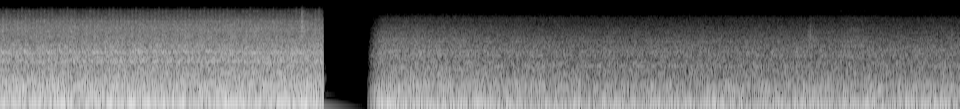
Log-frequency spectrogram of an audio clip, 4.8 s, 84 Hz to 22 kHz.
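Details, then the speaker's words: Chevy Express V8 van idling after an exhaust manifold repair. Steady, even, smooth low rumble with no exhaust tick or puff; it is now much quieter and sealed. "Hear how much quieter it is?"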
